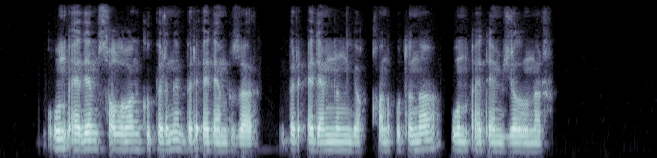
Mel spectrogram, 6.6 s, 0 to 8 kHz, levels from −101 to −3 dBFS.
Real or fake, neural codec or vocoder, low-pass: real; none; 7.2 kHz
